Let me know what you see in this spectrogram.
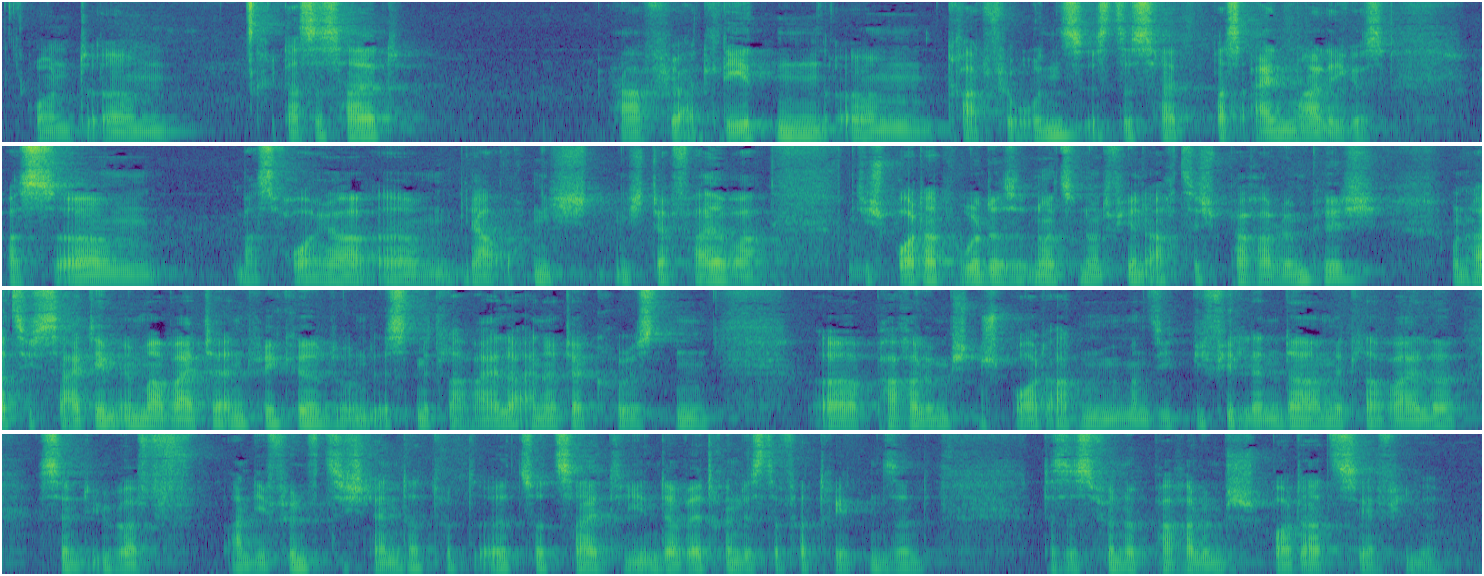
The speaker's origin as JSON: {"language": "German", "country": "Germany", "said": "bei uns in Deutschland"}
